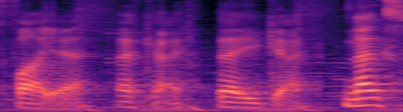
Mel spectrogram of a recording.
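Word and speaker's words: Fage: Greek yogurt uh f it says on the side it's pronounced fire okay there you go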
